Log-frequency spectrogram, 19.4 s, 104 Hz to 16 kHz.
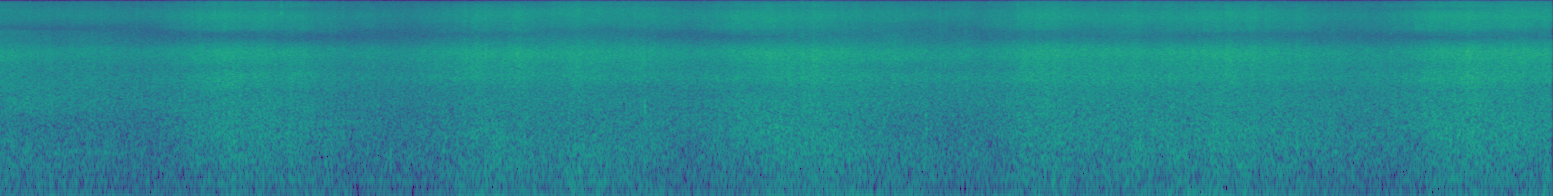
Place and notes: {
  "title": "淡水觀海長堤, New Taipei City - River water impact on the river bank",
  "date": "2017-01-05 16:35:00",
  "description": "On the banks of the river, There are yachts on the river, River water impact on the river bank",
  "latitude": "25.18",
  "longitude": "121.42",
  "altitude": "2",
  "timezone": "GMT+1"
}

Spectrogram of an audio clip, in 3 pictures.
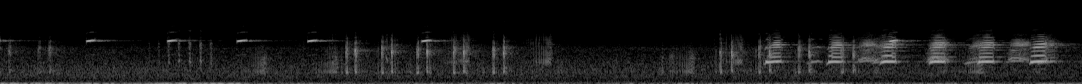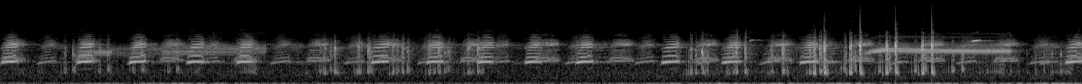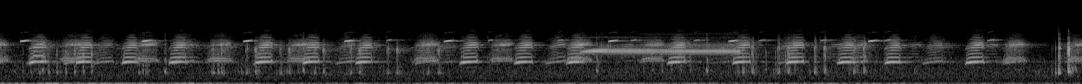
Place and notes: {
  "title": "Wharton State Forest, NJ, USA - Bogs of Friendship, Part Two",
  "date": "2007-05-01 20:00:00",
  "description": "This was the first field recording I attempted to make. Located in the pine barrens of New Jersey, this series of small ponds was hyperactive with frog activity. The cast of characters include: Pine Barrens Tree Frogs, Spring Peepers, Fowler's Toads, Southern Leopard Frogs, & Carpenter Frogs, and a nice piney wind. Microtrack recorder used with a pair of AT3032 omnidirectional mics.",
  "latitude": "39.74",
  "longitude": "-74.58",
  "altitude": "21",
  "timezone": "America/New_York"
}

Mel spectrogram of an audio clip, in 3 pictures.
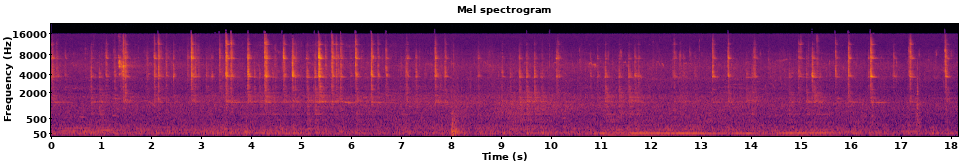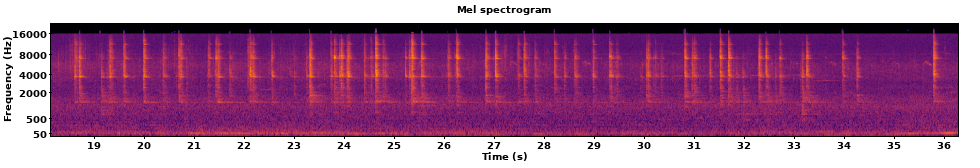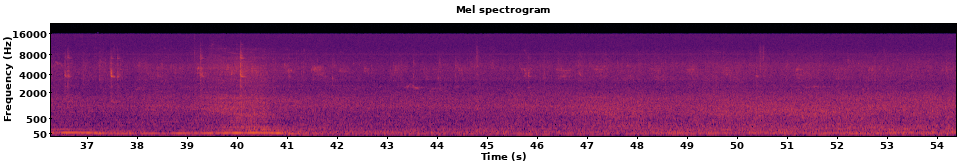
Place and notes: {
  "title": "Ljudski vrt Stadium, Mladinska ulica, Maribor, Slovenia - flagpoles on the field",
  "date": "2012-06-14 16:24:00",
  "description": "cables knocking against flagpoles at the one corner of maribor city football stadium, recorded through the fence.",
  "latitude": "46.56",
  "longitude": "15.64",
  "altitude": "277",
  "timezone": "Europe/Ljubljana"
}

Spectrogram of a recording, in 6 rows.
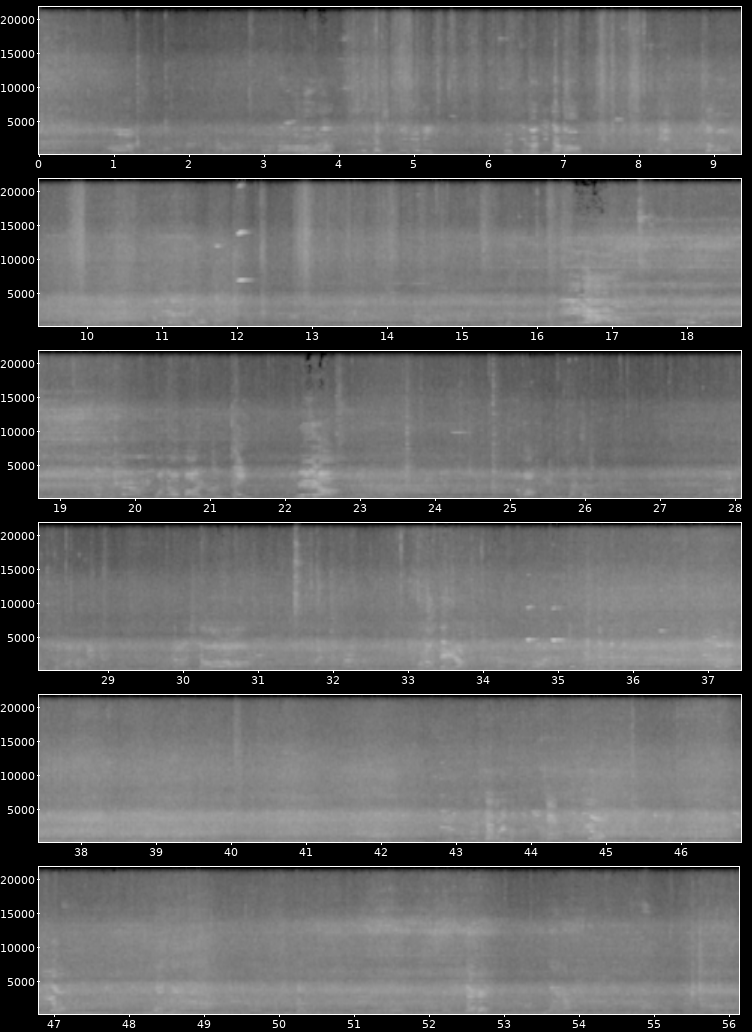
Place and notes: {
  "title": "Gongyuan Rd., Luodong Township - Vegetable vendors",
  "date": "2017-12-09 10:40:00",
  "description": "An old woman is selling vegetables, Vegetable vendors, Rainy day, Traffic sound, Binaural recordings, Sony PCM D100+ Soundman OKM II",
  "latitude": "24.68",
  "longitude": "121.77",
  "altitude": "14",
  "timezone": "Asia/Taipei"
}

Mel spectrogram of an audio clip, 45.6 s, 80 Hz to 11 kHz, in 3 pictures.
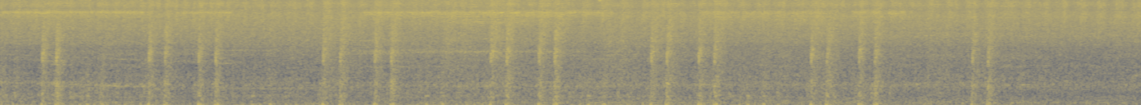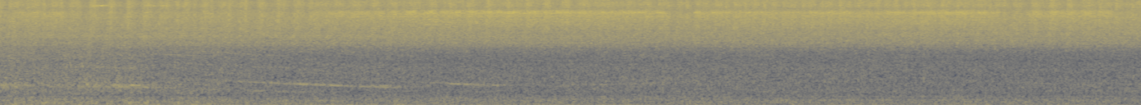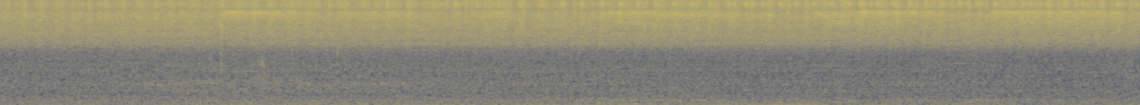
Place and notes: {
  "title": "台灣原生植物標本園區, Tamsui District - under the tree",
  "date": "2016-08-25 18:25:00",
  "description": "Cicada sounds, under the tree, Insect sounds, Traffic Sound, MRT trains through, Bicycle sound\nZoom H2n MS+XY +Spatial Audio",
  "latitude": "25.17",
  "longitude": "121.45",
  "altitude": "15",
  "timezone": "Asia/Taipei"
}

